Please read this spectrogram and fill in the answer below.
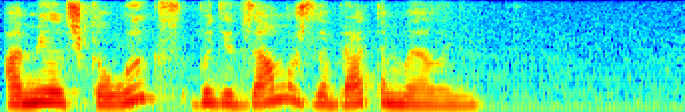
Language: Russian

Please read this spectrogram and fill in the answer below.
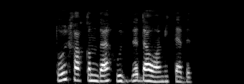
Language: Bashkir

